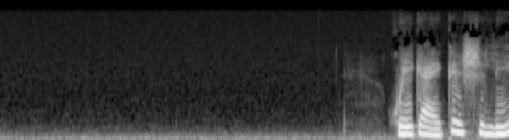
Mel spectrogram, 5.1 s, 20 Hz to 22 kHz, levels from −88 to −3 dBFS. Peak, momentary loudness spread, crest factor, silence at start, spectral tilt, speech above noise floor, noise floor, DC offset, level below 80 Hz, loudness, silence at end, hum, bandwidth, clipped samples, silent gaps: -2 dBFS; 3 LU; 16 dB; 3.95 s; -7 dB/octave; 32 dB; -42 dBFS; under 0.1%; -46 dBFS; -12 LUFS; 0 s; none; 13.5 kHz; under 0.1%; none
